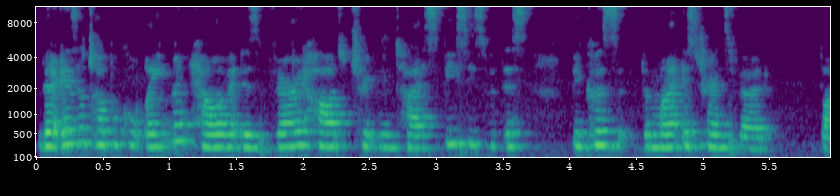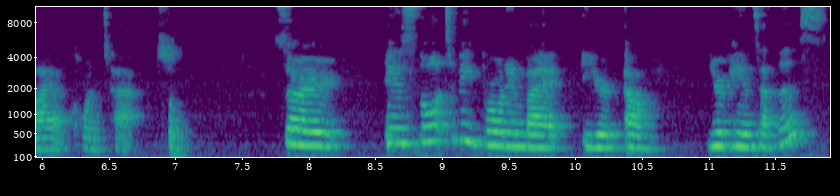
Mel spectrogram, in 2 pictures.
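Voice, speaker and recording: High-voiced Australian teen girl on stage. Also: moderate pace, warm tone. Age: teenager. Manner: earnest, with small restarts and slips. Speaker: student speaker. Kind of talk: prepared stage talk. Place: large auditorium stage. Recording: echoey hall, heard from far off.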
